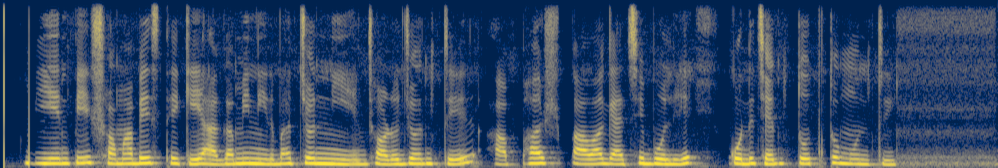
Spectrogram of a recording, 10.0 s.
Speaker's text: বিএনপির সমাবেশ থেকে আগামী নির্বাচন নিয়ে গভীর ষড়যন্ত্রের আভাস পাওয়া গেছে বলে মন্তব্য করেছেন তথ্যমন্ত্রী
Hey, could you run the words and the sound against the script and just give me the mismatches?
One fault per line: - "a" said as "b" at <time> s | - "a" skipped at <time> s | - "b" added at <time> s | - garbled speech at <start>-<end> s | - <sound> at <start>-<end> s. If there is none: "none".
- "গভীর" skipped at 3.5 s
- "মন্তব্য" skipped at 6.8 s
